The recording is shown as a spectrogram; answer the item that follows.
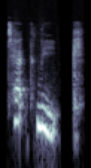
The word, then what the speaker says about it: technique: unique spelling five is technique can you hear that on the end technique if we learn the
